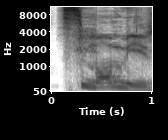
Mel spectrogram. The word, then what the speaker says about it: Smombie: Ich kann das gar nicht aussprechen. – Smombie, Schatz. – Smom, oder? Smom? – Ja, oder Smombie. – Smombie. – Ja, genau.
